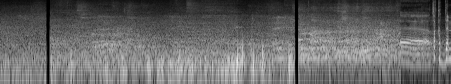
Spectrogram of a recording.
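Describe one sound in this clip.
A crowd of people murmurs and chatters in an echoing hall.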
